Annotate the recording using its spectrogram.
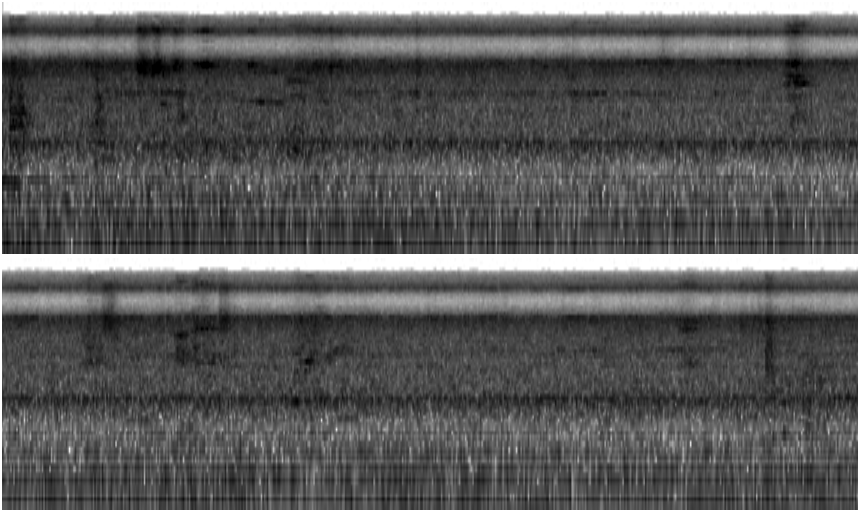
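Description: Kintetsu Nagoya Line commuter train pulling into a station, heard from inside the car: steady running noise with a few faint clicks.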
